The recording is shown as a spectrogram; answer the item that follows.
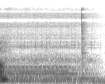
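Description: Treadmill motor run from an SCR voltage controller, turning slowly as a faint steady hum of a few tones that gradually fades. A single sharp click comes near the end.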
